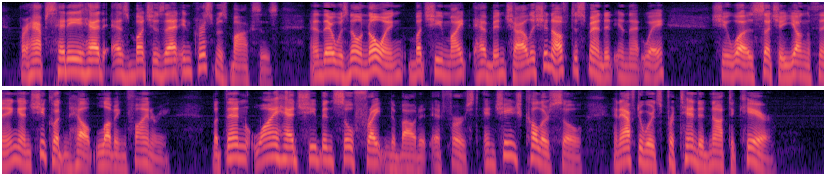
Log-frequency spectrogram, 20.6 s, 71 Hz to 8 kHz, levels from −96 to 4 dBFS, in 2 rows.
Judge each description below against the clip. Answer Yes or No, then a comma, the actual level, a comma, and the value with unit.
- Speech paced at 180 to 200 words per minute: Yes, average, 185 wpm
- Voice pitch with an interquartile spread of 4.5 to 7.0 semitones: Yes, average, 5.2 semitones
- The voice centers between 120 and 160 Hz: Yes, medium, 140 Hz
